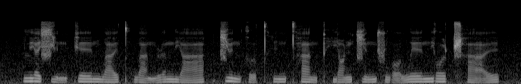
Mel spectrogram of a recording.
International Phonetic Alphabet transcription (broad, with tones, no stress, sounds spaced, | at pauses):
l j ɛ˥˩ ɕ ḭ˨˩ n k e˥ ɪ̯ n̪ w a˧˥ ɪ̯ t̪ʰ w a̰˨˩ n ɻ ə˥ n j ä˧˥ | t͡ɕ y˥˩ n k ɤ̰˨˩ t̪ʰ i˥ ŋ t̪ʰ a˥˩ n pʰ j ɑ˧˥ ŋ t͡ɕ y˧˥ n ʂ w ɔ̰˨˩ l w e˥ ɪ̯ n̪ j o˥ ʊ̯ ʈ͡ʂʰ a̰˨˩˦ ɪ̯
